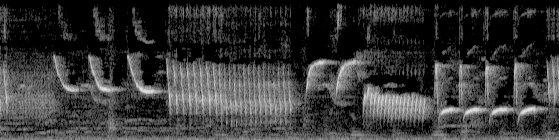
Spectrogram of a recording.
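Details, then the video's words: Champion male canary singing energetically: looping whistled slurs, a long buzzing rattle, a low buzzy held phrase, then a quick series of short upward-hooked notes repeated four times. "burung kenari jantan gacor juara umum lomba"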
